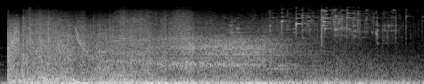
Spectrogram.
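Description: A bomb thrown from Harry's glider explodes in a Spider-Man film fight with the symbiote, a loud sustained roaring blast and rumbling debris that stays heavy throughout before easing slightly toward the end.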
